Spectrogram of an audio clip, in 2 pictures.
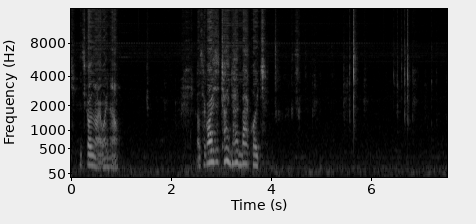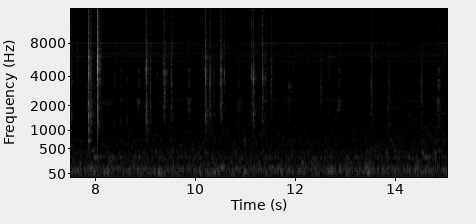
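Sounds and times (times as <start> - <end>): clock ticking faintly: 4.8 - 15.0.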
